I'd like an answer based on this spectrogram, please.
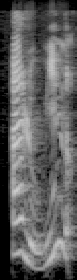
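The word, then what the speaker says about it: ハロウィン: tout simplement le mot Halloween en japonais alors je te rappelle attention qu'on prononce tous les h en japonais c'est très important donc il faut expirer le H et on entend le son halloween halloween halloween évidemment halloween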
